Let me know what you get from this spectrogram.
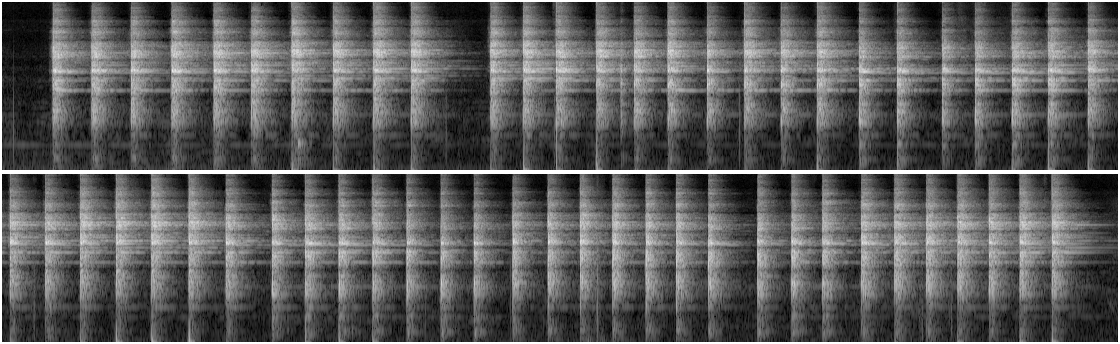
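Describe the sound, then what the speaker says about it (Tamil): Rapid, steady wooden tapping on the wooden shell of a thavil drum, crisp and close, in continuous rhythmic runs with a brief pause partway through; no voices. "இப்போ தம்பி ஆகாஷனுடைய கட்டையை இப்போ தட்டி காமிச்சு சவுண்டு எப்படின்னு பார்க்க போகிறோம்."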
